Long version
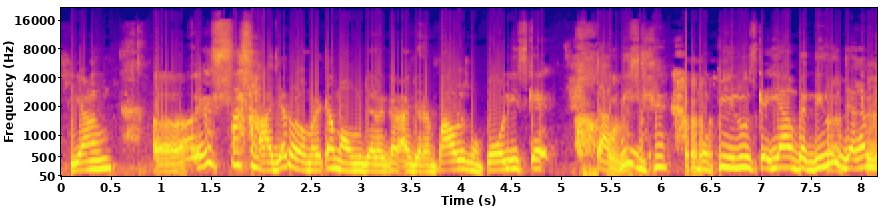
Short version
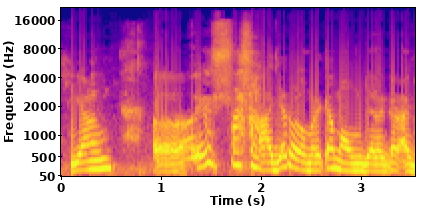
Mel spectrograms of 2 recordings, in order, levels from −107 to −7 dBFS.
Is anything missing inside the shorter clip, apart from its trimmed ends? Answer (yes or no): no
